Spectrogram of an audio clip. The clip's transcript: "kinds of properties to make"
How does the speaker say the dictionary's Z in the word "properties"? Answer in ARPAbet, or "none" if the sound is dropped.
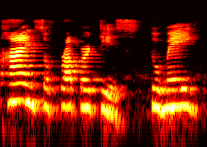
S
